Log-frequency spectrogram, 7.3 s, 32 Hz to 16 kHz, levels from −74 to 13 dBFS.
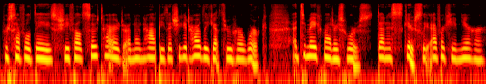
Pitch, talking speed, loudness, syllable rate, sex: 215 Hz, 230 wpm, -17 LUFS, 5.9 syllables/s, female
